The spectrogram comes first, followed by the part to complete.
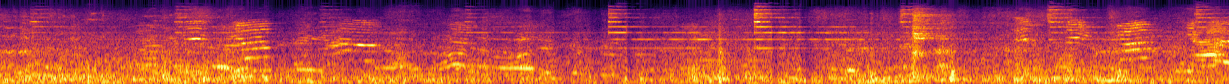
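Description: Passenger cars of a narrow-gauge park railroad rolling along the track: a steady rumble with wheel clatter, riders' voices over it, and a high steady tone for about a second near the middle.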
